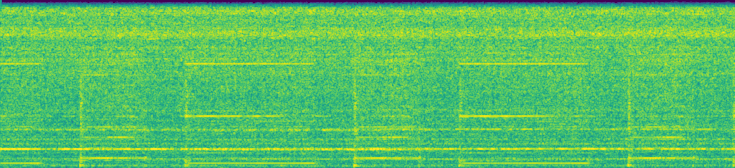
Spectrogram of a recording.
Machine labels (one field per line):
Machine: slide rail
